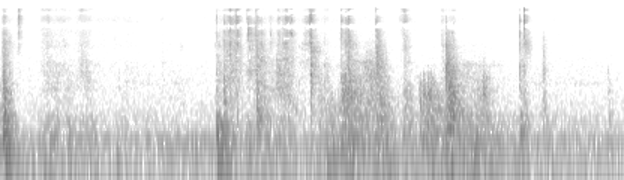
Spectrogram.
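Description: Faint handling sounds of a screen-printing mesh screen being set down and shifted into line on a print board: one sharp click at the start, then a run of small clicks, taps and rustles from about three seconds in to about seven.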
